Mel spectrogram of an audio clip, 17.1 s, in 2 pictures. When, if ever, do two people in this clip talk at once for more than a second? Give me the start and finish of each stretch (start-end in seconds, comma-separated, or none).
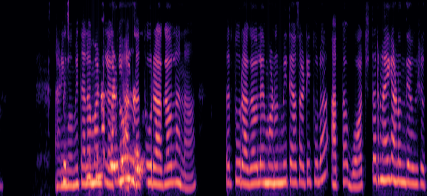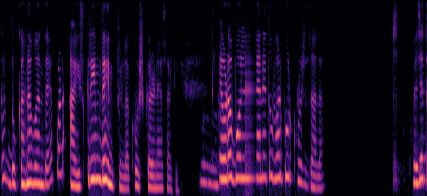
1.2-2.8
